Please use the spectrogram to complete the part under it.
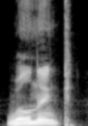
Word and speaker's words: Willink: I always say his last name wrong, Willink, Willink. But I get inspired by all these fucking guys.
